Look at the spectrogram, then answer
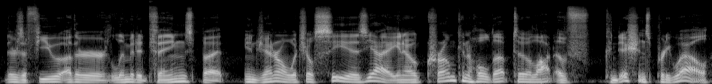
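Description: A man's voice: fairly low pitch, moderate pace, hardly any pauses, dry recording, studio quality. A man co-hosting a podcast, explaining technical matters in a casual, colloquial way. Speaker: podcast co-host.

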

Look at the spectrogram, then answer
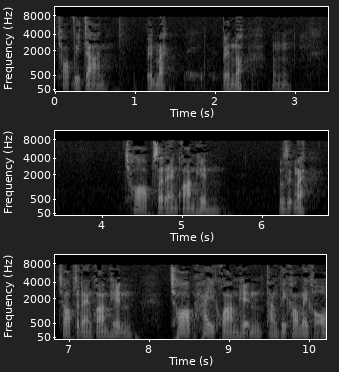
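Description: On a muffled lo-fi recording, a Buddhist monk gives an informal dharma talk on meditation, teasing his listeners and often quizzing them. His voice is lowish, a bit bright and slightly rough, at a moderate pace with frequent pauses.

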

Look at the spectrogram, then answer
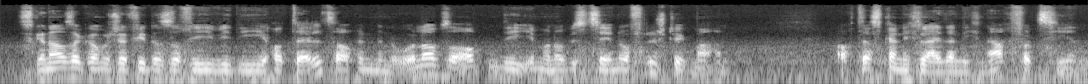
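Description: A man with a gravelly, creaky voice talks a casual podcast monologue outdoors. He rants indignantly and keeps tossing in tag questions. Traffic and street noise fill the background. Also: lowish voice. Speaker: podcast host and coach.

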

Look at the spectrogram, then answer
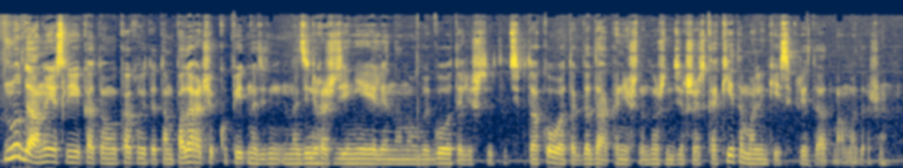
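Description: Young man, casual halting interview answers, faint noise. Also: mid-range voice, steady tone. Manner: hesitant, halting, with frequent restarts. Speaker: interview guest. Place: house.

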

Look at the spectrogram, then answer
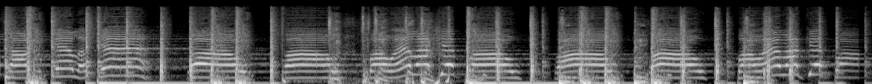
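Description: A woman's voice: high voice, very slow, pauses often. A woman chanting a short phrase over and over in a song clip, with the phrase echoing and repeating. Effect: echoed phrase repeats. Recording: echoey song clip with loud music.

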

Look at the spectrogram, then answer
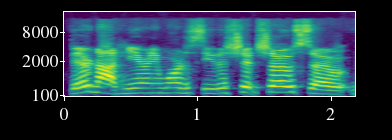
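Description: Lively woman medium telling stories. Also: a little high, brisk, no room sound, poor audio. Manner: lively, animated, acts out quotes with laughter. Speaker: guest medium. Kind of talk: casual storytelling chat.

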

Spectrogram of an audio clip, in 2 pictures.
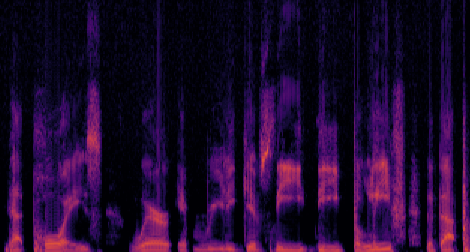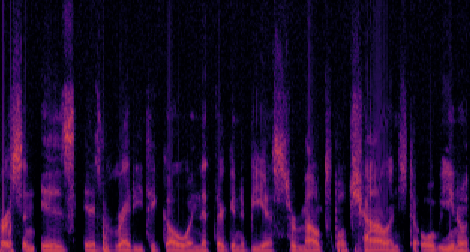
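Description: Brief: male guest expert, very deep voice, hesitant, dull dry recording. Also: no echo. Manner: thoughtful, hesitant, many restarts. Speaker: podcast guest, neuropsychologist. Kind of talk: conversational interview.

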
